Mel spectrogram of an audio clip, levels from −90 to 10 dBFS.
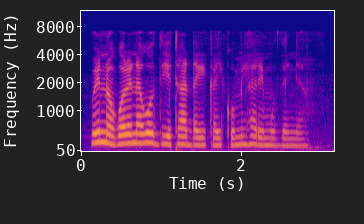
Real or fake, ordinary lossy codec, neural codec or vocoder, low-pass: real; none; none; 7.2 kHz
